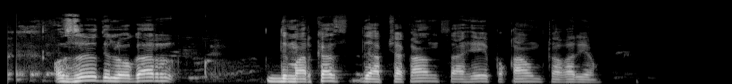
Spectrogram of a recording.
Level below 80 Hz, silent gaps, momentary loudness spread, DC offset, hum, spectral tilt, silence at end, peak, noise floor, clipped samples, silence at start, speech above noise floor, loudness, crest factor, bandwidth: -66 dBFS; none; 18 LU; under 0.1%; none; -6 dB/octave; 1.35 s; 0 dBFS; -84 dBFS; under 0.1%; 0.05 s; 67 dB; -18 LUFS; 18 dB; 11.5 kHz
